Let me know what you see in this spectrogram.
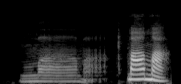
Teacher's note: The second one in these reduplicated words is going to be toneless, almost always.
